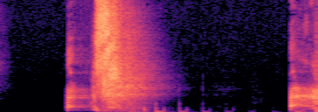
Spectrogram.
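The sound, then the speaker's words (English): A single loud, explosive sneeze bursts out, followed by a few quick wet sniffles and breaths that fade, then another sharp noise starts abruptly at the very end. “Bless you.”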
